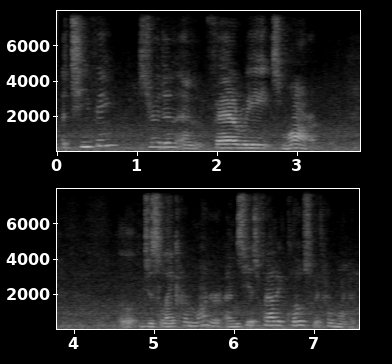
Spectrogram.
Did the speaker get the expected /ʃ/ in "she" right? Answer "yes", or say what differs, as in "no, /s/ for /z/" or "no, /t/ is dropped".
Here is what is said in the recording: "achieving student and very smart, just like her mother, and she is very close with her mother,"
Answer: yes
